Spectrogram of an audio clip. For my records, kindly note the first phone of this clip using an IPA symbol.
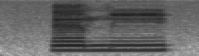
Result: ɛ̃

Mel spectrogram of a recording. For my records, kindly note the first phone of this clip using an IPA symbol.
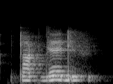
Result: tˤ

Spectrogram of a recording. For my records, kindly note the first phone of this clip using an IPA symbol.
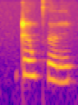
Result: ʈ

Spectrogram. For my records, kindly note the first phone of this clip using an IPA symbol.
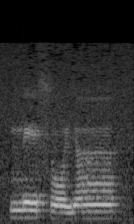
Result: m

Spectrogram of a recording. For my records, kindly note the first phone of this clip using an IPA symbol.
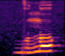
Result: b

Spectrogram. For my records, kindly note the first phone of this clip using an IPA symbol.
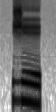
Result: ʒ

